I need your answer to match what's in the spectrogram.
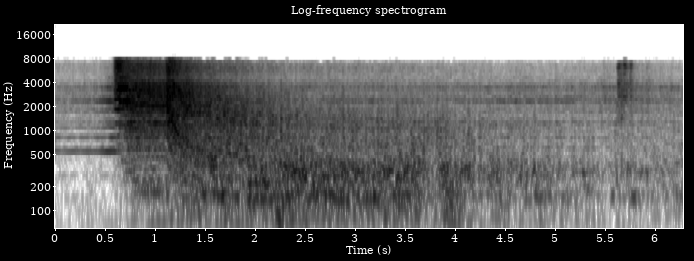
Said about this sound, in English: Well, another stormy weekend.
